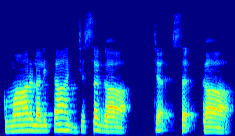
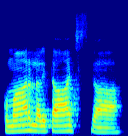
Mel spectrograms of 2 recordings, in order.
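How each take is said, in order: First: "Kumar Lalita Jasaga" with a vowel put into every consonant, ja-sa-ga; Burmese reading. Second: "Kumar Lalitaj Sga" with the j joined to the previous vowel and "Sga" as a bare consonant cluster, no vowel added. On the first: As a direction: say "Jasaga" as three full syllables, the Burmese way. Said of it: "in Burma, they read this as". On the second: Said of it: "joining with the previous vowel". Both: Shown as a demonstration.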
